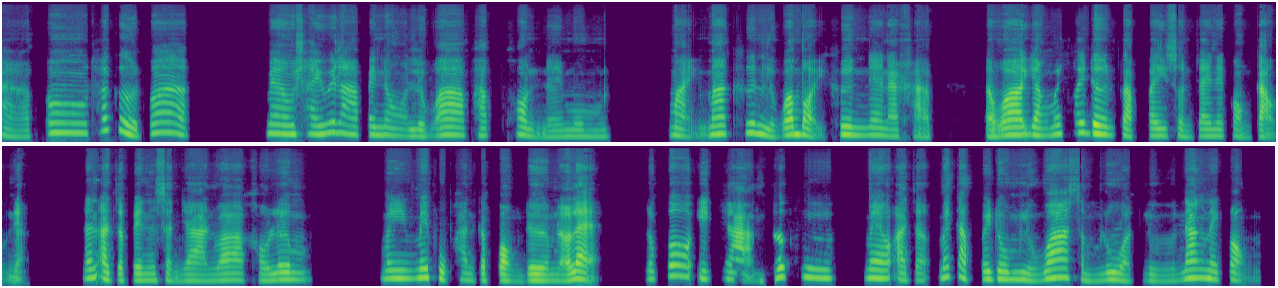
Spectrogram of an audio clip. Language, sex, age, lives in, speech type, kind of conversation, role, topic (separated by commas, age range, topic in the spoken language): Thai, female, 35-39, Thailand, read, expert-assistant, expert, เหตุใดแมวถึงชอบนอนในกล่อง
